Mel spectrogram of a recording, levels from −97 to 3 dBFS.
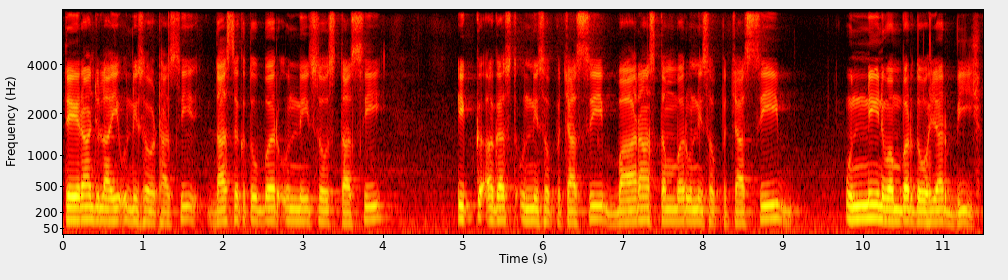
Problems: background sounds at intervals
